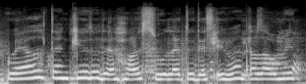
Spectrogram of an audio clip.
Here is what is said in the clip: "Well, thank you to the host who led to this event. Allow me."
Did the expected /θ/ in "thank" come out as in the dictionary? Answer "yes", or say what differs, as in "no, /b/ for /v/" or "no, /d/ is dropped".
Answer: no, /t/ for /θ/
